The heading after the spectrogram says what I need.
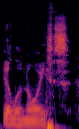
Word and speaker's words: Illinois: And thank you for not pronouncing the S. I' genuinely like No, I I've I've never met like anyone that seriously pronounced it Illinois.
